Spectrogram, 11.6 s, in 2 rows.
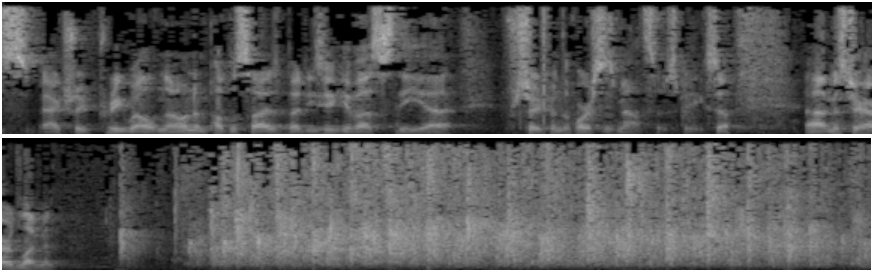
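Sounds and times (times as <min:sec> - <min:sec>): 
speech: 0:00.0 - 0:06.7
crowd applause: 0:06.9 - 0:11.5.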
